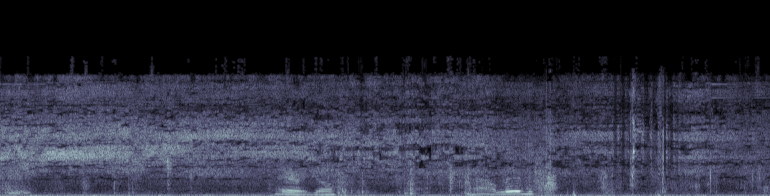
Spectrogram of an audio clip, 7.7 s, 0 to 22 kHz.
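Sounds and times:
pregnant female rattlesnake striking with a dry buzzing hiss: 0:00.0 - 0:07.6
speech: 0:02.8 - 0:04.2, 0:05.0 - 0:05.7.

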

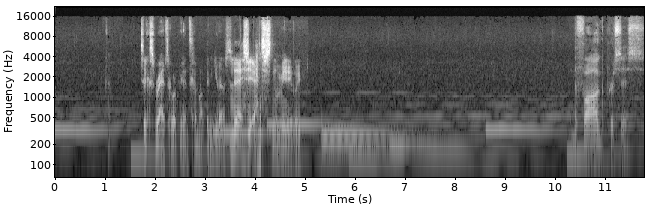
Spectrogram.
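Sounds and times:
steady rain: 0:00.0 - 0:11.7
speech: 0:01.7 - 0:05.7, 0:10.4 - 0:11.7.

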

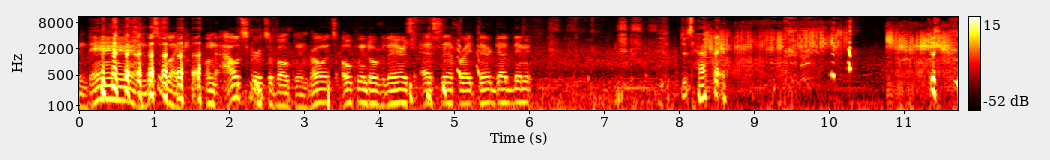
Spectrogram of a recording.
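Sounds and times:
speech: 0:00.0 - 0:06.4, 0:08.0 - 0:08.7, 0:11.4 - 0:11.7
outdoor hiss on the outskirts of Oakland: 0:00.0 - 0:11.7
laughter: 0:00.1 - 0:03.4, 0:04.2 - 0:08.7, 0:09.4 - 0:10.4
man blowing fart noises with his mouth at a wolf: 0:07.3 - 0:11.7.

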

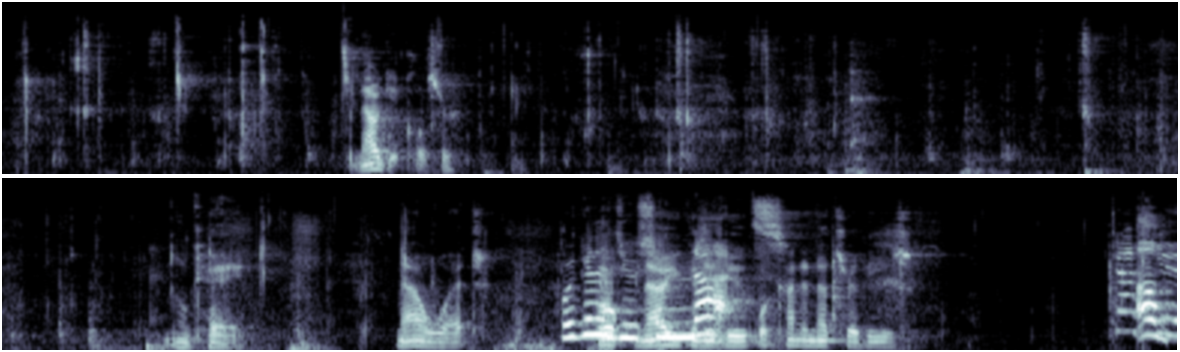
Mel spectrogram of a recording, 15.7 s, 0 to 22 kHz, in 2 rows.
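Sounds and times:
crunchy chewing of crackers into a microphone: 0:00.0 - 0:11.5
speech: 0:02.4 - 0:03.2, 0:09.2 - 0:09.6, 0:10.5 - 0:14.0.

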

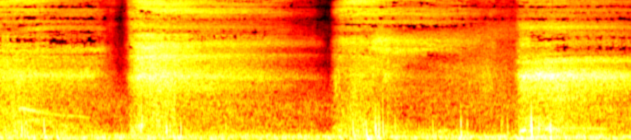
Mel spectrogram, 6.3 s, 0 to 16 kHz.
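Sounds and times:
forceful breathing through the nose in a breathwork exercise: 0:00.0 - 0:06.2.

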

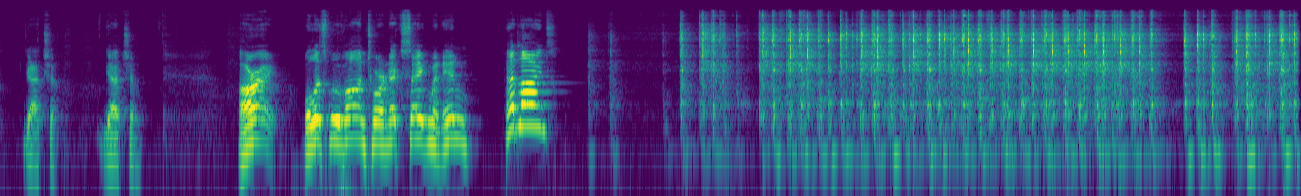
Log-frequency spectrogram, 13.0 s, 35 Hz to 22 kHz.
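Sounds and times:
speech: 0:00.2 - 0:01.5, 0:02.4 - 0:05.6
1935 Royal portable typewriter typing: 0:06.0 - 0:12.9.

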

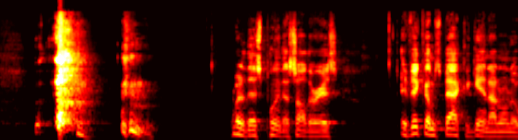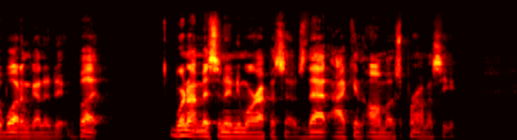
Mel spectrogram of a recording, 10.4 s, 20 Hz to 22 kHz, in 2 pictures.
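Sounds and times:
harsh breathy cough: 0:00.4 - 0:01.6
speech: 0:00.4 - 0:01.6, 0:02.3 - 0:06.3, 0:06.9 - 0:09.8.

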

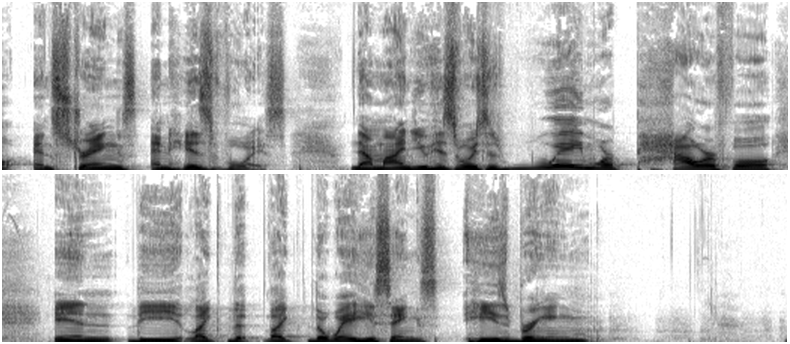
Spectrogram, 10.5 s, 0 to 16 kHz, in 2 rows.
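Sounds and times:
speech: 0:00.0 - 0:09.3
dog panting: 0:09.0 - 0:10.4.

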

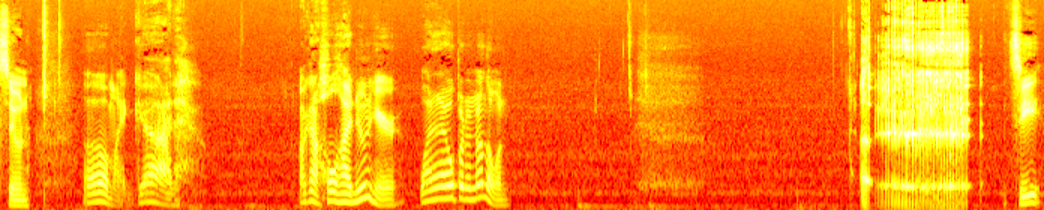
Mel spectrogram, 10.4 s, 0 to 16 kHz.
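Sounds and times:
speech: 0:00.0 - 0:02.0, 0:03.0 - 0:05.2, 0:10.1 - 0:10.4
burp with gulping onset: 0:08.5 - 0:09.8.

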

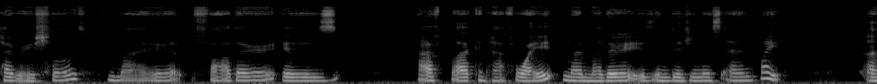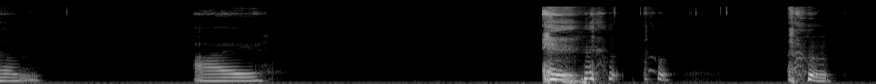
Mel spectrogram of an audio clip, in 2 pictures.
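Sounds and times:
speech: 0:00.0 - 0:03.5, 0:04.2 - 0:08.0, 0:08.6 - 0:09.2, 0:10.7 - 0:11.6, 0:14.3 - 0:15.6, 0:16.8 - 0:17.2
person coughing: 0:14.2 - 0:15.5, 0:16.6 - 0:17.2.

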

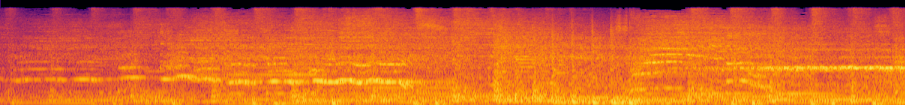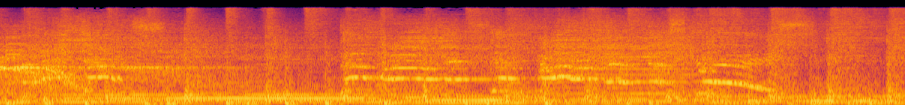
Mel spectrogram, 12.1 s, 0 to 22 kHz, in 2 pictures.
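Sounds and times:
distorted guitars in a 1982 heavy metal song: 0:00.1 - 0:12.0
pounding drums in a 1982 heavy metal song: 0:03.0 - 0:10.8
high screaming vocals wailing in a 1982 heavy metal song: 0:04.3 - 0:10.6.

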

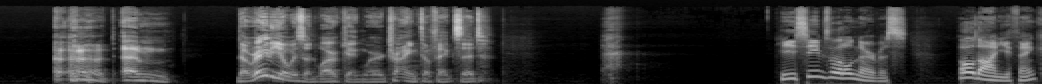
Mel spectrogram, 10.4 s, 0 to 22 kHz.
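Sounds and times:
ship's captain clearing his throat: 0:00.5 - 0:01.6
speech: 0:00.8 - 0:01.8, 0:02.4 - 0:05.0, 0:07.8 - 0:10.4.

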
